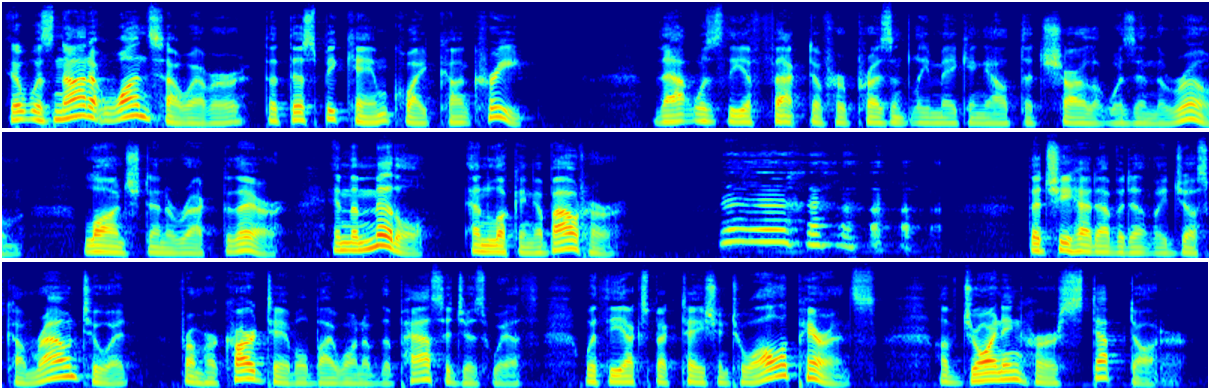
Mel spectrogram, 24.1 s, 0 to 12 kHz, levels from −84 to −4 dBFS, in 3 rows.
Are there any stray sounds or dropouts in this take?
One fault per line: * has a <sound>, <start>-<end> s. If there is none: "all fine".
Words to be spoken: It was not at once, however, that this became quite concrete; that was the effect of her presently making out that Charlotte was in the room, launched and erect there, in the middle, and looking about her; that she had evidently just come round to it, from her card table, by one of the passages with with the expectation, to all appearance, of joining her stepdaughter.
* has a laugh, 12.8-14.3 s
